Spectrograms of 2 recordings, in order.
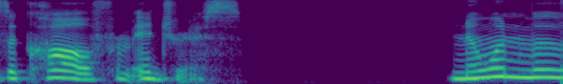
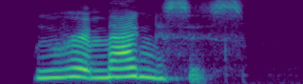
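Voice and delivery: usual speaking voice

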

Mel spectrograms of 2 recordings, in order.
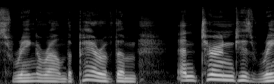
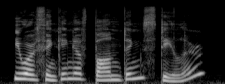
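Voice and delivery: innocent-sounding, pitched-up tone; 6 semitones higher than usual. A narrator reads one woman's question to another, asked in an innocent voice. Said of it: "asked in an innocent voice".

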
